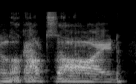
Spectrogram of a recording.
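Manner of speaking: spooky, creepy, eerie put-on voice. Retelling a phone call she receives where a voice speaks; creepy voice. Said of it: "there's like a creepy voice that's like".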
